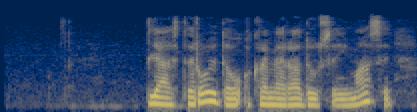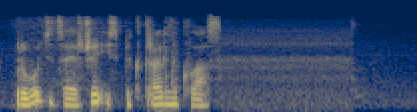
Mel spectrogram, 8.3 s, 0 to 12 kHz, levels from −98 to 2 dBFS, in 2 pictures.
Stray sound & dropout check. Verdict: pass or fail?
pass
